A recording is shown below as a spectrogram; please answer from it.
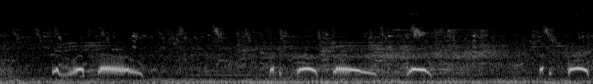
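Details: Spotted dove used as a decoy to lure wild doves, cooing in the two-word 'ku-ang' style: mellow mid-pitched coos in phrases of a short clipped note then a longer falling coo, repeated about every 1.5 seconds, over low rural background rumble.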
